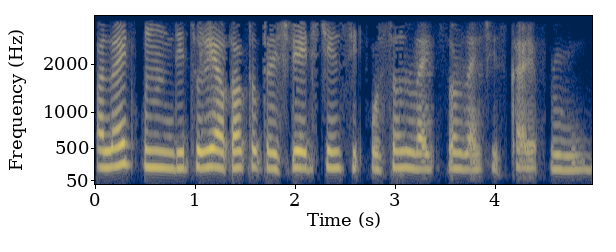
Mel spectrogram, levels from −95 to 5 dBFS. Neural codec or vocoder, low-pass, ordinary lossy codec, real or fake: autoencoder, 44.1 kHz, a latent of 192 numbers a frame, MeloTTS; 3.6 kHz; AAC, 24 kbps; fake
